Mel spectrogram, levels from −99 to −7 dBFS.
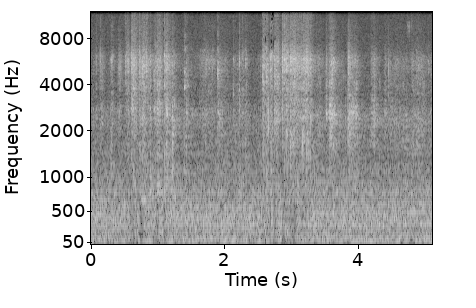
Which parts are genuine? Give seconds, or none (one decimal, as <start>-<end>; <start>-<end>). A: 0.0-5.1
